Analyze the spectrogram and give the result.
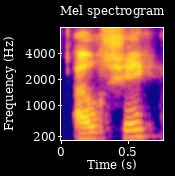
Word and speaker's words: Elche: Elche, I believe it's pronounced. – Yep.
